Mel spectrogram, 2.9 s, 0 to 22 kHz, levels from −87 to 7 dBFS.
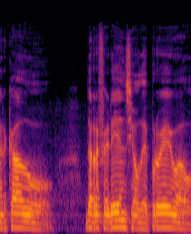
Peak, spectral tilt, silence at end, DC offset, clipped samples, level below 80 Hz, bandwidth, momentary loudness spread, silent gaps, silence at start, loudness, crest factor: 0 dBFS; -5.5 dB/octave; 0 s; under 0.1%; under 0.1%; -58 dBFS; 13.5 kHz; 7 LU; none; 0 s; -17 LUFS; 16 dB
